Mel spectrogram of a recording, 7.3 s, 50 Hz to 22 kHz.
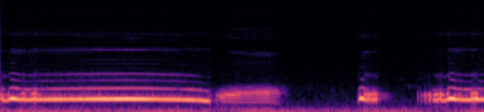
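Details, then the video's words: Domestic puter pelung dove, kept at home as a lure for other doves, gives a sustained plaintive hoot lasting about three seconds, drops into a trembling wavy coo, pauses, then resumes with a brief burst and another long note. "Puter Pelung Gacor Suara Menangis Panjang Kuwok 2 Not Sangat Cocok Buat Pancingan Puter Dirumah"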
